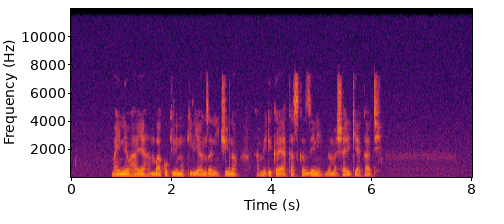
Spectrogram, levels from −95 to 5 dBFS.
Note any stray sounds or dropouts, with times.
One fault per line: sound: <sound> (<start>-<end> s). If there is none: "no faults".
no faults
